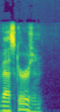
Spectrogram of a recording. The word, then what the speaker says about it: Vasgersian: Vergasian? How do you say the guy's last name? Vergasian? Isn't his last name Vergasian? – You know who that is. – That would be my pal Matt Vasgersian.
